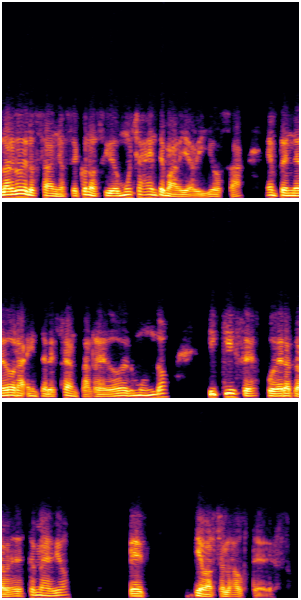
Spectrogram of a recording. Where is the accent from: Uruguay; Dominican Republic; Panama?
Panama; also born or lived in Chile; now in Dubai, United Arab Emirates; Antes de vivir aquí, estuve varios años en Chile y anteriormente en mi país, Panamá.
